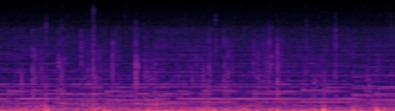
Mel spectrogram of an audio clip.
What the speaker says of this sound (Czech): Tady první déšť a to jsem ještě v Kalifornii.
